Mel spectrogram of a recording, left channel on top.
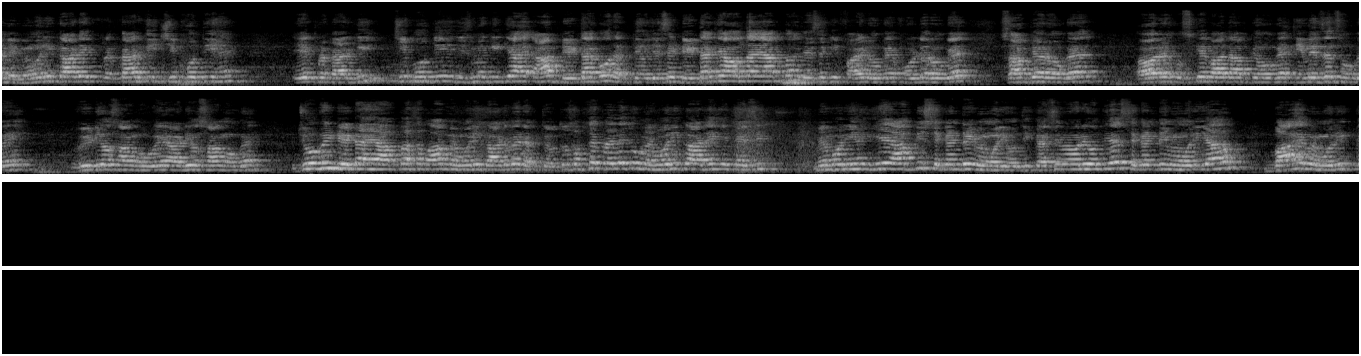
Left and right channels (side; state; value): right; silent; digital silence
